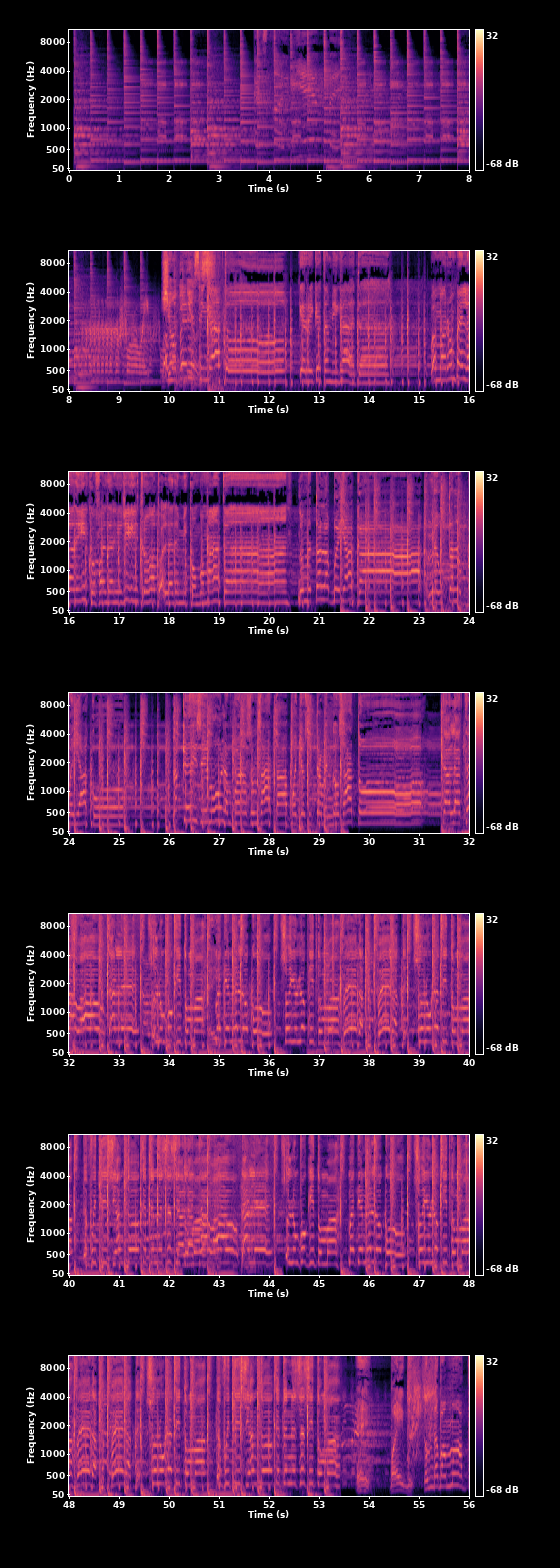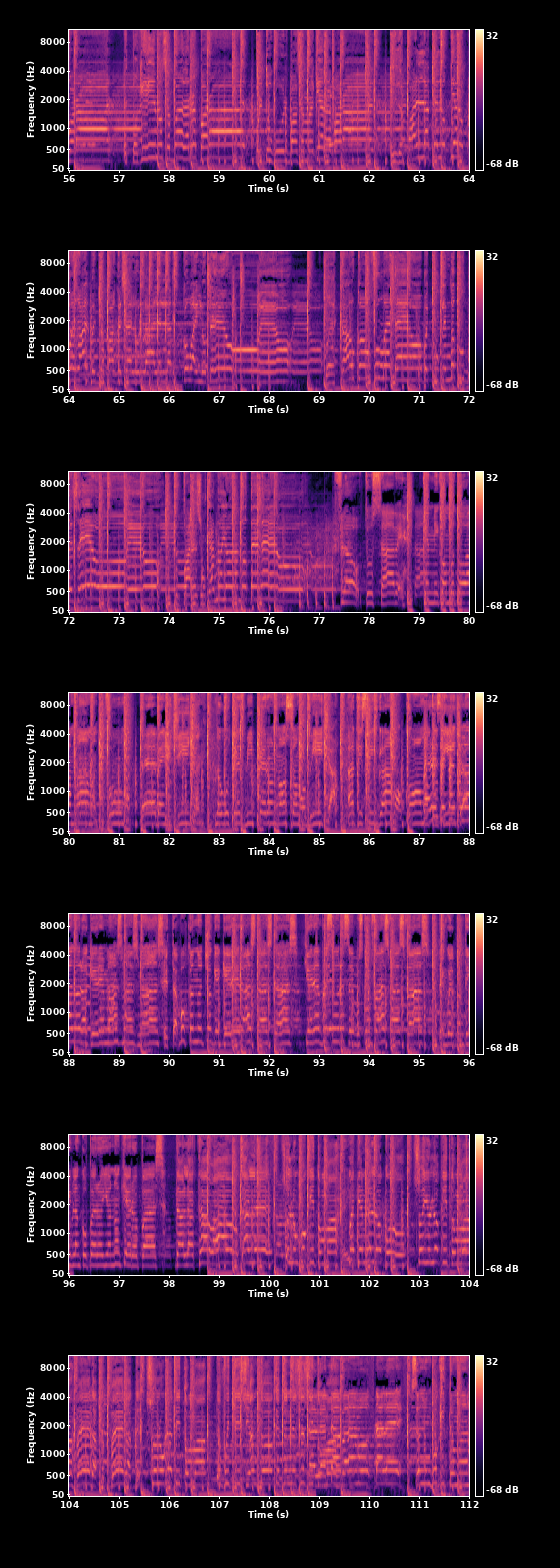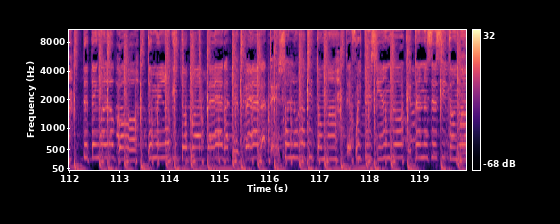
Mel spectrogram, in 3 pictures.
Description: Gênero: Reggeaton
